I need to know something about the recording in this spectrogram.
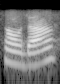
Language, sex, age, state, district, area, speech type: Kannada, female, 18-30, Karnataka, Chitradurga, rural, conversation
